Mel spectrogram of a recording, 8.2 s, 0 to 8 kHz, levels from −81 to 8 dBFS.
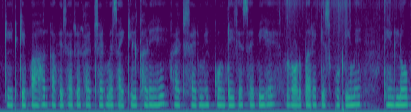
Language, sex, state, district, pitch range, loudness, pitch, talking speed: Hindi, male, Bihar, Purnia, 200-210 Hz, -34 LUFS, 205 Hz, 180 wpm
